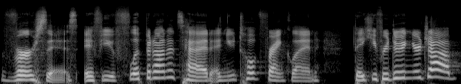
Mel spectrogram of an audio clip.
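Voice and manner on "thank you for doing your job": high, bright praise as if to a good dog; congratulating praise. Retold or imitated. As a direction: cheer him on for doing his job. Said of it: "you say it in a positive tone that's congratulating him".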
